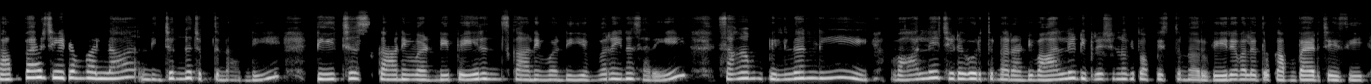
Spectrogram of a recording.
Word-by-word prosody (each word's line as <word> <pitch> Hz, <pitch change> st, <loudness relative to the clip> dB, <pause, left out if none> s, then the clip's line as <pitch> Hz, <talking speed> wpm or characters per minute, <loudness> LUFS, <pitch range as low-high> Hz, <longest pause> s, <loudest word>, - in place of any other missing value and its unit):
Compare 260 Hz, +7 st, +5 dB
చేయటం 305 Hz, -1 st, +5 dB
వల్ల 270 Hz, -1 st, +5 dB, 0.4 s
నిజంగా 255 Hz, +6 st, +1 dB
చెప్తున్నానండి. 200 Hz, -5 st, -6 dB, 0.5 s
టీచర్స్ 250 Hz, +2 st, +1 dB
కానివ్వండి, 225 Hz, -2 st, 0 dB
పేరెంట్స్ 235 Hz, +1 st, +1 dB
కానివ్వండి, 210 Hz, -1 st, -3 dB, 0.2 s
ఎవ్వరైనా 240 Hz, +5 st, -1 dB
సరే 200 Hz, -1 st, -5 dB, 0.6 s
సగం 270 Hz, +3 st, +1 dB, 0.2 s
పిల్లల్ని 280 Hz, +5 st, +2 dB, 0.7 s
వాళ్ళే 245 Hz, +8 st, +1 dB
చెడగొడుతున్నారండి. 245 Hz, -5 st, +1 dB
వాళ్ళే 230 Hz, +7 st, +2 dB
డిప్రెషన్‌లోకి 250 Hz, +1 st, -3 dB
పంపిస్తున్నారు. 215 Hz, -2 st, -4 dB
వేరే 205 Hz, +2 st, +3 dB
వాళ్ళతో 220 Hz, -2 st, -1 dB
కంపేర్ 200 Hz, +1 st, +1 dB
చేసి, 195 Hz, 0 st, -1 dB
235 Hz, 95 wpm, -18 LUFS, 210-255 Hz, 0.7 s, కంపేర్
